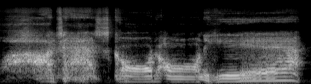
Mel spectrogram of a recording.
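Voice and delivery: slow, drawn-out menacing whisper; eerie whisper. Acted. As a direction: whisper like an ancient Fae. Fae lord appears.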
